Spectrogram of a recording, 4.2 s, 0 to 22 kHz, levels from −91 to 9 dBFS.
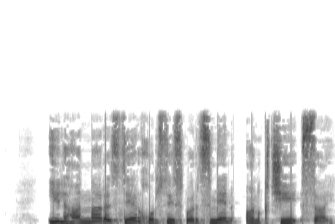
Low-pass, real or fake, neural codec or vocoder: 10.8 kHz; real; none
